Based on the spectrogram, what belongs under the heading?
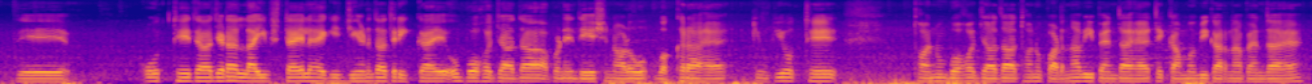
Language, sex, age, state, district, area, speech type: Punjabi, male, 18-30, Punjab, Mohali, urban, spontaneous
